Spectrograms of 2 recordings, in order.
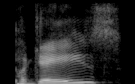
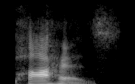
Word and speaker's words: Pages: You mean pagay? Um, pahes. It's p a ge pronounced pahes.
